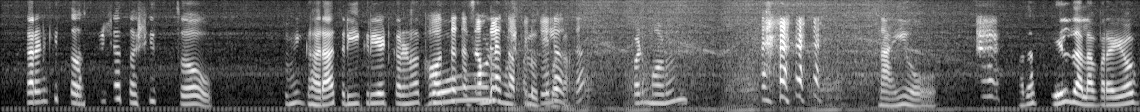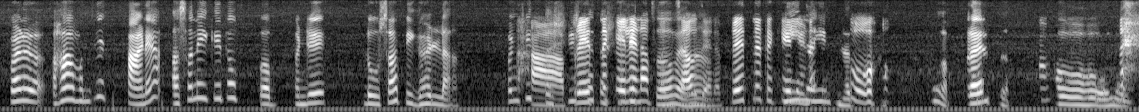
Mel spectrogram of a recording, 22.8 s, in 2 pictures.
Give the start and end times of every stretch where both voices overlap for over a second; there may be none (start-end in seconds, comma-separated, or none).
4.3-5.7, 16.6-18.5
